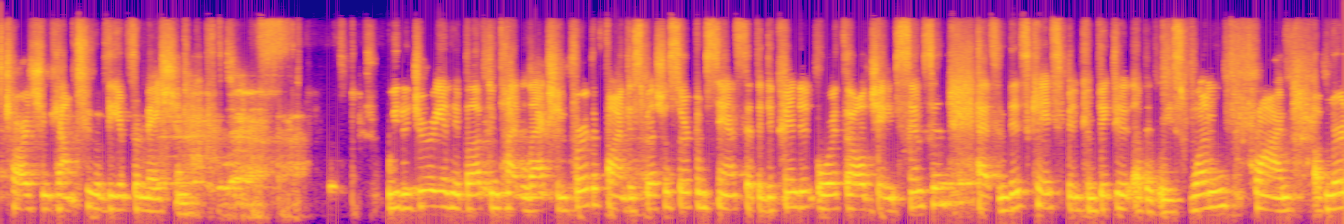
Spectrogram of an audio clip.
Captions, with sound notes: as charged in count two of the information. (people sobbing) We, the jury, in the above entitled action further find the special circumstance that the defendant, Orenthal James Simpson, has, in this case, been convicted of at least one crime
